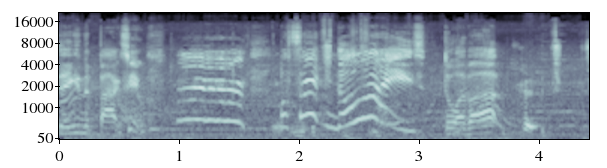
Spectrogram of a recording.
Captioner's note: horse neigh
